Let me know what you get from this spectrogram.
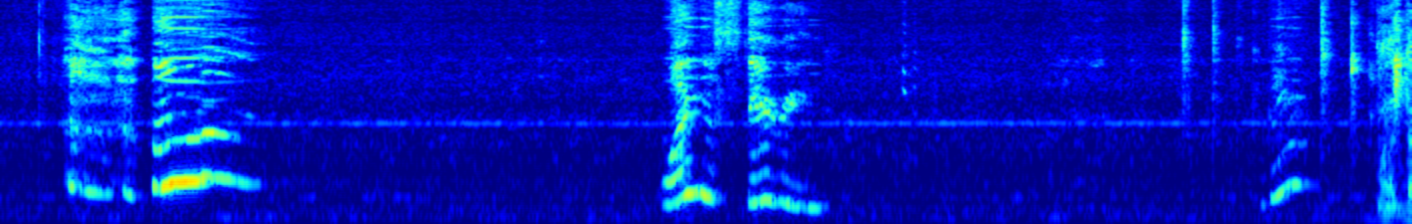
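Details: Kitten giving drawn-out, wavering meows that slide downward: one long cry near the start, a pair of shorter ones around the middle, and a brief rising call near the end, separated by quiet gaps, with a person talking nearby.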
